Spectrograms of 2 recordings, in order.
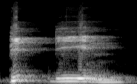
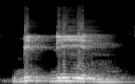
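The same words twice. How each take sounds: First: The first consonant is released with a breath puff. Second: The first consonant is released without a breath puff. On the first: The speaker calls it wrong. "bukan biddin" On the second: The speaker calls it right. "Seperti itu ya yang benar"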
